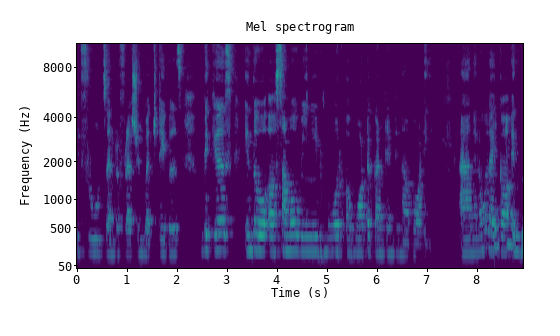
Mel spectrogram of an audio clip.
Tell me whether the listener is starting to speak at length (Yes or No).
No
